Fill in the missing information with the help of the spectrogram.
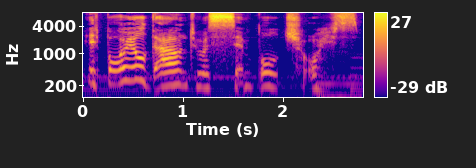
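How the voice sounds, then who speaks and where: A woman voicing a weary, cowardly damned soul in a horror story, speaking slowly and haltingly with drawn-out pauses. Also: mid-range voice, fairly bright tone, soft background music, pitched below the performer's own voice. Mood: sad, ashamed. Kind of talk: horror story character acting.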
